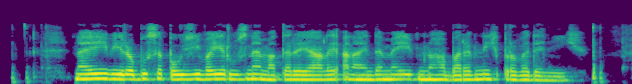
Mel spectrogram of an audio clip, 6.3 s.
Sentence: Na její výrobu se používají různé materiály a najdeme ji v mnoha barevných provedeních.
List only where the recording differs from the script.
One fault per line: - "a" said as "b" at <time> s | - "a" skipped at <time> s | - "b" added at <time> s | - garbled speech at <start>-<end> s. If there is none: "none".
none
